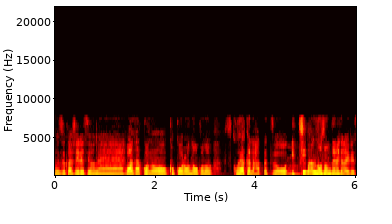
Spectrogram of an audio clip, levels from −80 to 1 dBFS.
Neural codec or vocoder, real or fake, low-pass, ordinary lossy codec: codec, 16 kHz, 8 kbps, FreqCodec, smaller model; fake; none; none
